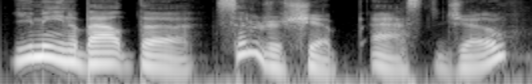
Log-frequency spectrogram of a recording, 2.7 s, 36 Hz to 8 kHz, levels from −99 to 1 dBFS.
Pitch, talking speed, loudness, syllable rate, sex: 135 Hz, 160 wpm, -17 LUFS, 5.3 syllables/s, male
